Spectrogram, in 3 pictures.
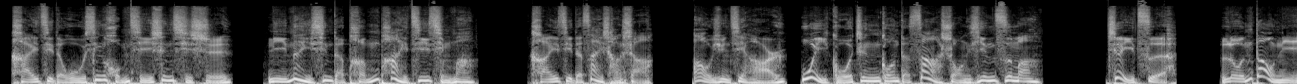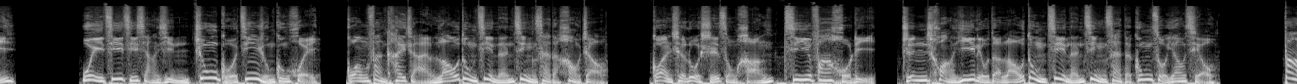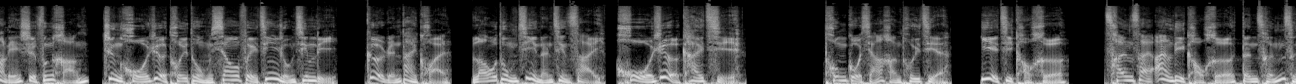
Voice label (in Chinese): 男 竞赛宣传片 反问 激情有力; 磁性质感 沉稳大气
